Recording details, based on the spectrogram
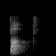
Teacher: So, for example, the word pot in many varieties of English will have aspirations, like a puff of air at the beginning, pot. But in some varieties, you don't have that aspiration. You'll have pot with no puff of air. Or the t at the end, instead of having pot with the release, you might have pot with no release. · in some varieties you don't have that aspiration you'll have pot with no with no puff of air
